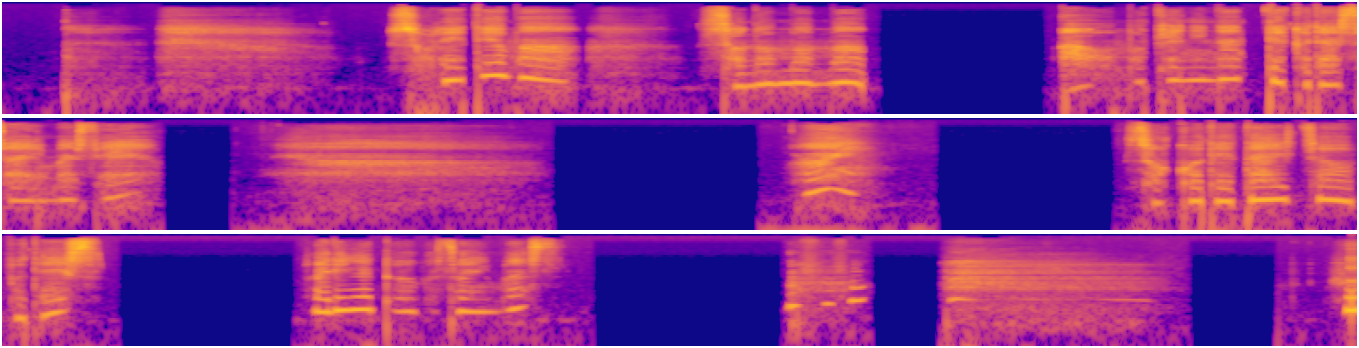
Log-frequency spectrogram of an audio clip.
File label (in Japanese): 耳洗浄（囁き重視編集 効果音あり大きめ）, ASMR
